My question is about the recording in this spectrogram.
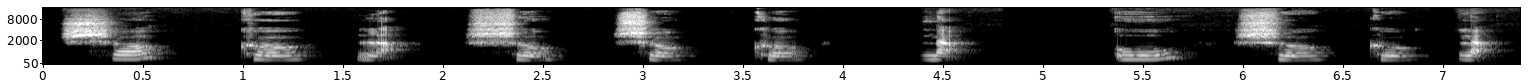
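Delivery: chocolat very slowly, syllable by syllable; slow model word. Shown as a demonstration. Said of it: "Do you hear the difference?".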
